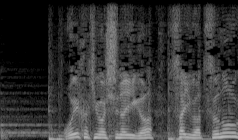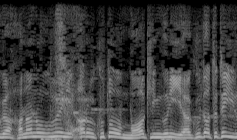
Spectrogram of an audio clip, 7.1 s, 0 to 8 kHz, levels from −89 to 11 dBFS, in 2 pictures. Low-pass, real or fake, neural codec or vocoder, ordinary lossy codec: none; real; none; none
